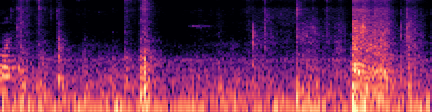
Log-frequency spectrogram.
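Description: Packaging being handled: a few light knocks and rustles, then a longer, louder rustle or scrape near the end as a box or bag is moved.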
